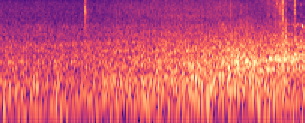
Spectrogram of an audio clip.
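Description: Steady rushing noise of wind and road around a Chevrolet Suburban, growing slowly louder, with a few faint clicks near the end.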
